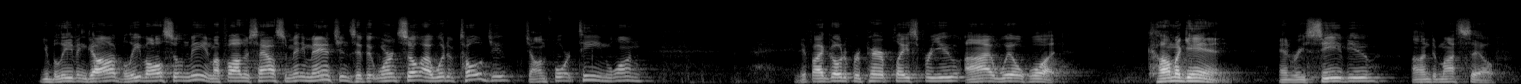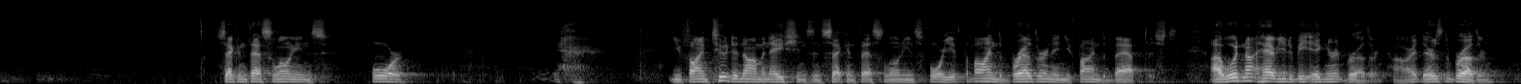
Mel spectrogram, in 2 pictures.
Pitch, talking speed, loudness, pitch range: 140 Hz, 160 wpm, -25 LUFS, 120-165 Hz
